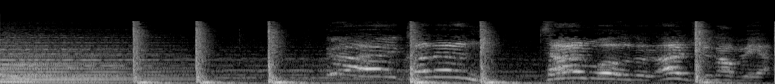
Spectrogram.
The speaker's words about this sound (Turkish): Evinden beri kapıyı çalıyorum. Uyuyor muydun yoksa?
